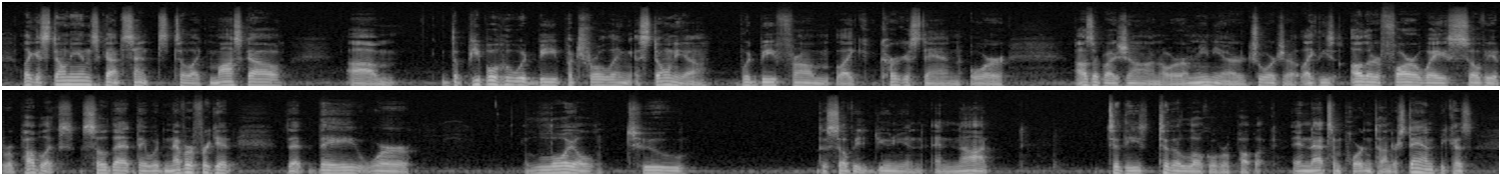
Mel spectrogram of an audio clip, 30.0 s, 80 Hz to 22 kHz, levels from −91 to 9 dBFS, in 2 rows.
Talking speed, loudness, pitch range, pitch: 120 wpm, -30 LUFS, 95-120 Hz, 105 Hz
